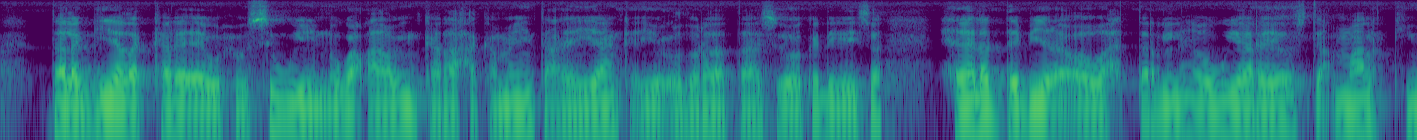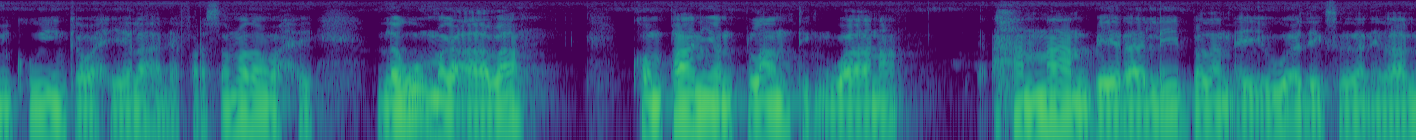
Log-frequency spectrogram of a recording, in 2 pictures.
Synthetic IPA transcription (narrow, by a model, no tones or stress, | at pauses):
d̪̥ɐlɐɡɪjɐðɐkʰɐlɛɛːwʊħuːsɪwɛjnʊɣʊʕɑːwɪŋkʰɐɾaːħɑkʰɐmɛjnt̪ʰɐʕɑjɐjaːŋkʰɐʔijɔʕʊðʊɾɐðɐt̪ʰaːsɪɔːkʰɐɖɪɣɛjsɐ | ħɛːlɐd̪ɐβiːʕɐɔːwɑħt̪ʰɐrʊɣʊjɐɾɛːjɔɪst̪ʰɪʕmaːlkʰɪmɪkʰɔːjɪŋkʰɐwɑħjaːlɐɦɐlɛfɐrsɐmɐðɐnwɑħɑj | lɐɣʊmɐɣɑʕɑːβaː | kʰɔmpʰaniɔnplaːnt̪ʰɪŋwɑːnɐ | hɐnːaːnbɛːɾaːlɛjbɐðɐnɛjʊɣʊɐðɛːɡsɐðaːnɪlaːlɪ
